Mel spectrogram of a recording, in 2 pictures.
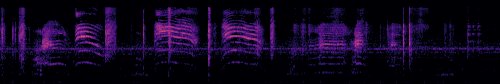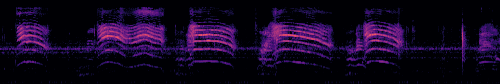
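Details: Kittens crying through the night so their owners cannot sleep: a long run of loud, wavering meows, each bending up then down, coming every few seconds and sometimes overlapping, with a constant low hum behind.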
